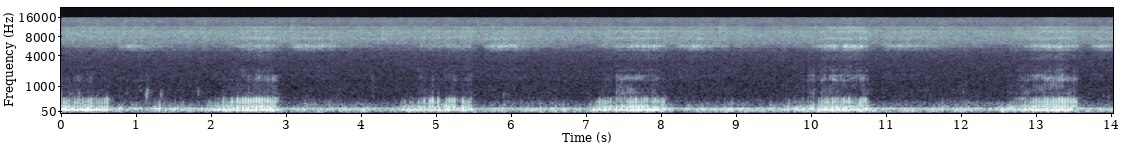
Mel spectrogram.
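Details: Male pet cat purring, a low rumbling drone that rises into a stronger, rougher burst roughly every two and a half seconds with each breath, steady and rhythmic throughout.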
